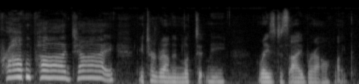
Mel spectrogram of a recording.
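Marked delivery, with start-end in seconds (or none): 0.0-1.7 mock very high, cheerleader-style cheering yell. Retelling a greeting call in the temple room: imitating own past yell. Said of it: "I was yelling".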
